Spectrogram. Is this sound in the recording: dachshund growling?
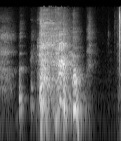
no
